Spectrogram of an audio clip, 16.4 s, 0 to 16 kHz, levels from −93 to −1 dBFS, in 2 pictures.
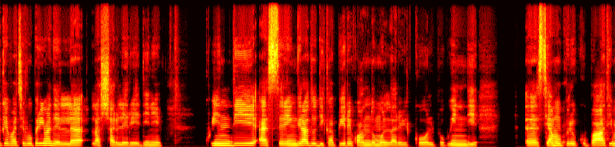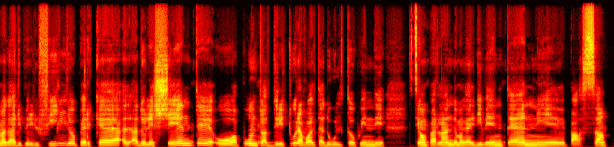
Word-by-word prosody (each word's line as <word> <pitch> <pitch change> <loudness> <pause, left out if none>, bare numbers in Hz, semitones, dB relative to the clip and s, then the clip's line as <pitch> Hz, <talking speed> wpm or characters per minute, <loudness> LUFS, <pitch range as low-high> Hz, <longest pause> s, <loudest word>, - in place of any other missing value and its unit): che 220 0 -4
facevo 205 +1 -3
prima 225 +1 0
del 185 -2 -1 0.2
lasciare 180 -1 +1
le 170 0 -2
redini. 165 +1 -6 0.7
Quindi, 215 +1 +1
essere 200 -1 +8
in 195 0 0
grado 205 +1 +1
di 190 -1 -7
capire 195 +2 -4
quando 180 -1 -3
mollare 175 -1 -3
il 170 - -12
colpo. 175 0 -6
Quindi, 175 -1 -3 0.7
uhm: 185 0 +1
"Siamo 185 +3 +5
preoccupati 195 0 +2
magari 190 +1 0
per 200 0 -7
il 190 0 -9
figlio 210 +2 -4
perché 185 -1 -3
a 190 - +2 0.2
adolescente", 195 +3 +2
o 195 0 -1
appunto 205 +3 -2
addirittura 185 +5 -2
a - - -1
volte 175 0 -3
adulto, 170 +1 -7
quindi, 170 0 -6 0.3
stiamo 180 -1 +1
parlando 180 0 -1
magari 175 -1 -1
di 170 0 -6
ventenni 170 0 -2
e 165 - -7
passa. 160 +4 +4
185 Hz, 155 wpm, -23 LUFS, 175-200 Hz, 0.7 s, essere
